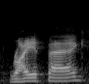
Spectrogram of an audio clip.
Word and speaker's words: RiutBag: to let you know this is riot bag and that's how it is pronounced r-i-u-t um they're out of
